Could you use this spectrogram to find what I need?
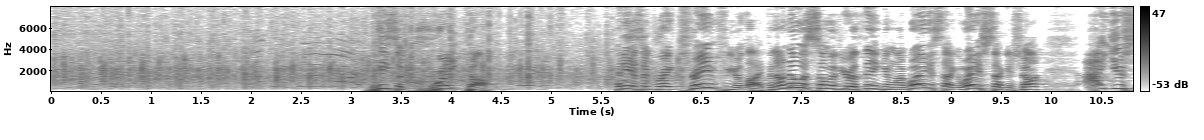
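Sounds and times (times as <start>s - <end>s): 
audience clapping: 0.0s - 6.9s
speech: 3.2s - 4.5s, 5.6s - 10.8s.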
